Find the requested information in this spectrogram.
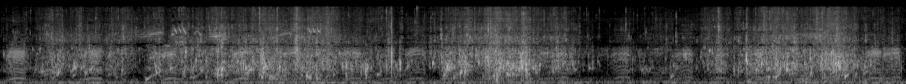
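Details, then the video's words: Several ducks quack together beside muddy water where a boy catches catfish by hand; rapid, overlapping nasal calls run almost continuously, half masked by heavy splashing and churning water. "The Ducks are Making Beautiful Sound From The Side"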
